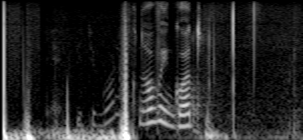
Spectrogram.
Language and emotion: Russian, neutral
